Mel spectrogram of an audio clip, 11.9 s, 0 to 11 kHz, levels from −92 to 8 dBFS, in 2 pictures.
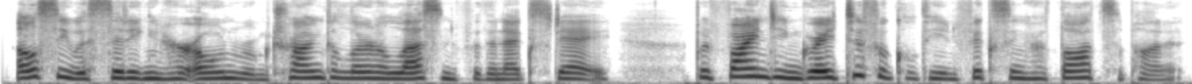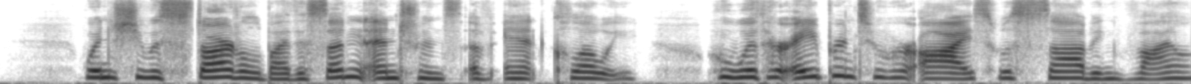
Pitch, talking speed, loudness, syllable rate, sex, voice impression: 240 Hz, 235 wpm, -19 LUFS, 6.0 syllables/s, female, feminine, adult-like, slightly intellectual, slightly strict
